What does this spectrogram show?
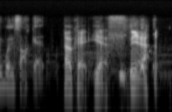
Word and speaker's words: Woonsocket: school out there I have said wound socket all my life but Rhode Islanders say win socket okay yes yeah it's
